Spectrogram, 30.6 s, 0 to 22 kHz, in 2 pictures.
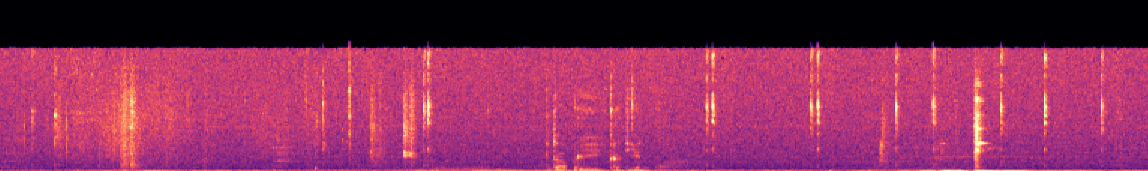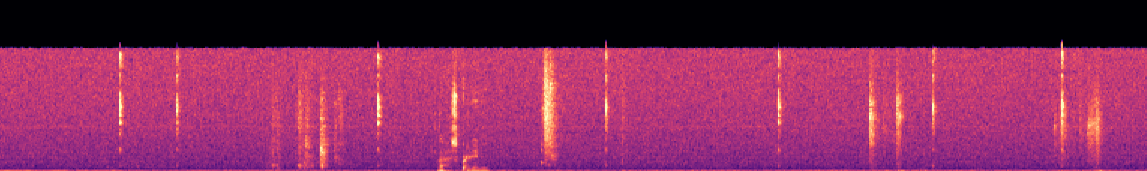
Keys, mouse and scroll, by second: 0.4 ctrl+middle click, 5.6 click, 7.2 scroll down 2, 9.4 click, 10.8 click, 11.9 click, 13.3 click, 14.6-17.1 drag, 17.6-20.5 drag, 20.6 ctrl+scroll down 2, 21.9-22.6 ctrl+scroll up 4, 23.3-25.8 ctrl+drag, 27.7-29.6 ctrl+drag, 30.3-30.6 ctrl+scroll down 4.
